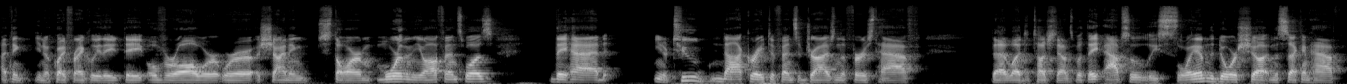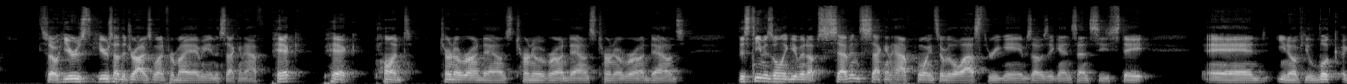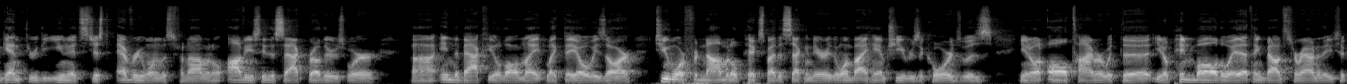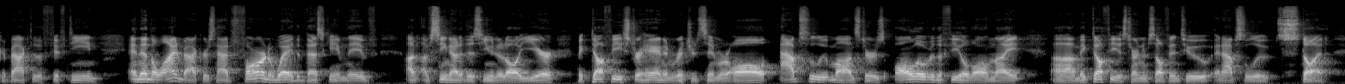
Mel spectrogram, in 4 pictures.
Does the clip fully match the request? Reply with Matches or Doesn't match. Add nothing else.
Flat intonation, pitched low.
Matches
